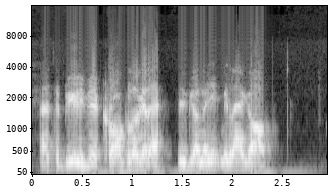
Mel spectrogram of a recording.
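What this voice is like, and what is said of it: Australian accent, Steve Irwin impression. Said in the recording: “Where's the accent? ... G'day, mate. Yeah, Steve Irwin here.”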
